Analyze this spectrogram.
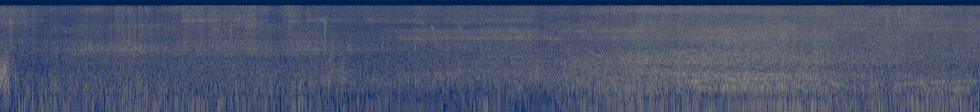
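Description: Wind on the microphone and traffic noise while riding on a wet road. A nearby van's engine gets louder over the second half.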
